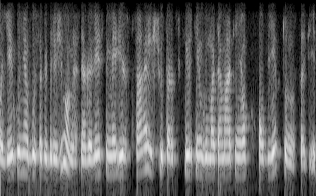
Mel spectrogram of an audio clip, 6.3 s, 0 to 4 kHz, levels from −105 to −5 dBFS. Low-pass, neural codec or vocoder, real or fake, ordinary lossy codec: 3.6 kHz; none; real; Opus, 32 kbps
